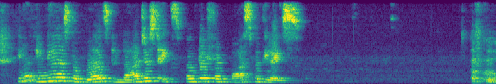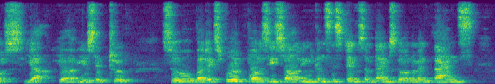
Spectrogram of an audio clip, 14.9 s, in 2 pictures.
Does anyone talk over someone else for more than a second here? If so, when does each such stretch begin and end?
none

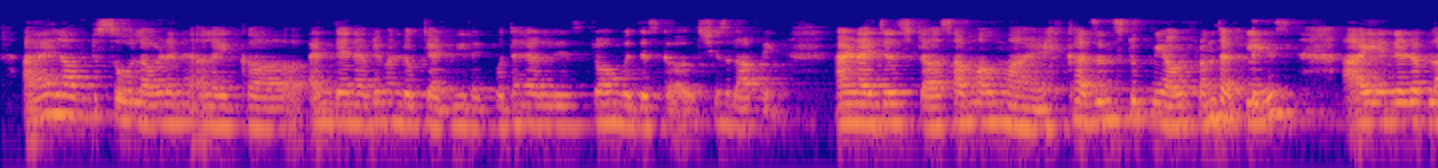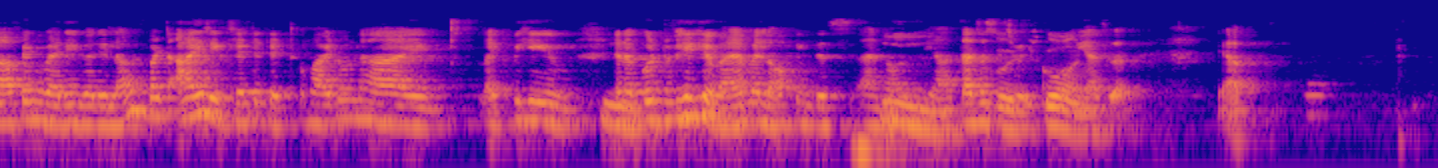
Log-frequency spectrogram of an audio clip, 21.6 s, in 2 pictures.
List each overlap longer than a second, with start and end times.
17.4-19.0

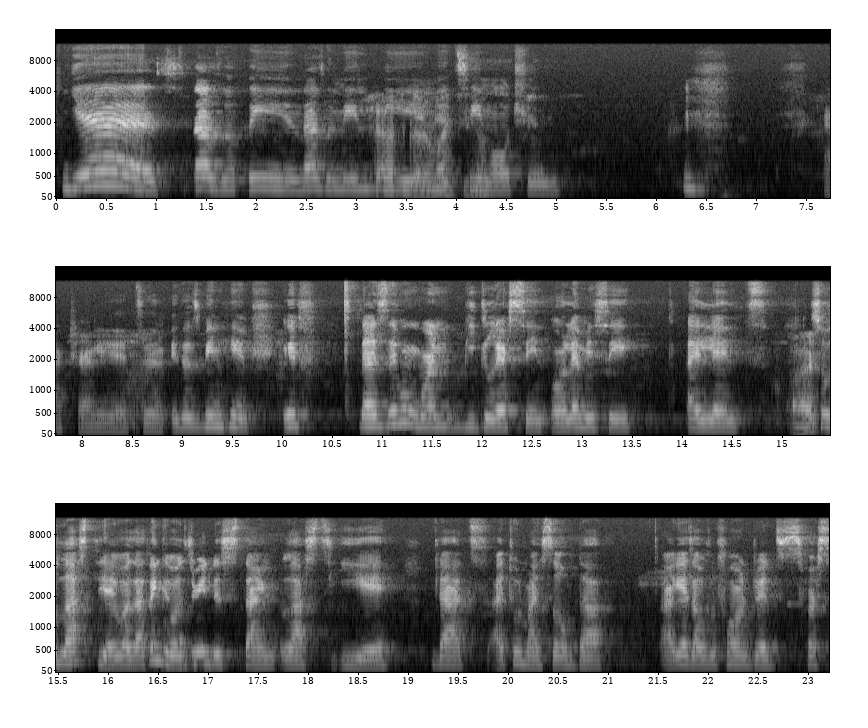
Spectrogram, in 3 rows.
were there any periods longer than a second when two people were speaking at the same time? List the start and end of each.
3.1-4.4

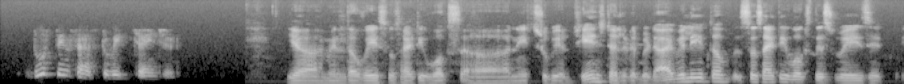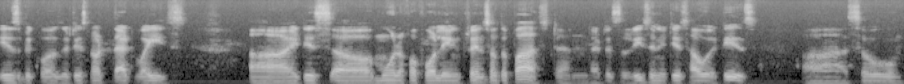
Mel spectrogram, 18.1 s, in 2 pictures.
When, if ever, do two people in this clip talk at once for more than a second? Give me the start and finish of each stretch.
none

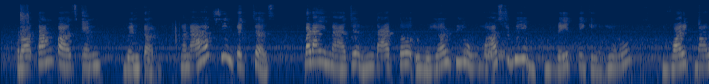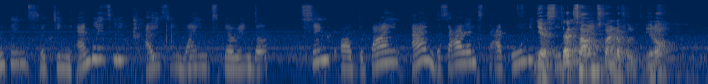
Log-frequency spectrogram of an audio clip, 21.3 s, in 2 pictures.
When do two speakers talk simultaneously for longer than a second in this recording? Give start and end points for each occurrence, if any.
18.6-20.0

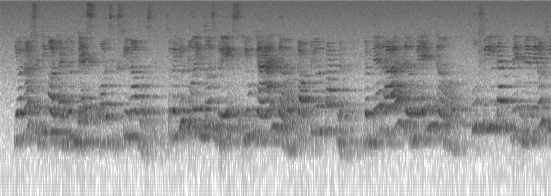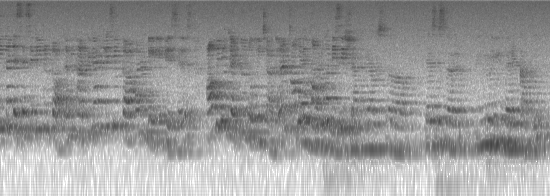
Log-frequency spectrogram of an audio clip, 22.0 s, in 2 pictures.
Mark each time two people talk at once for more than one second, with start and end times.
16.9-18.2

